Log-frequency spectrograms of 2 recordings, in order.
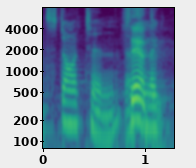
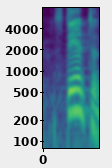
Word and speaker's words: Staunton: a half now in stockton stanton stanton i'll always say that and i always correct you yes thank you i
